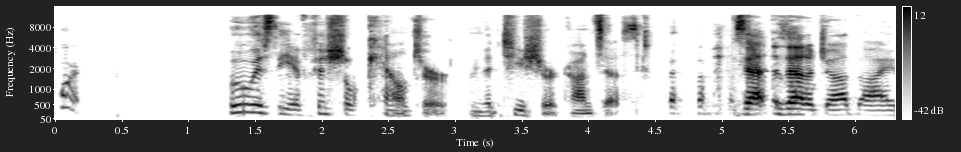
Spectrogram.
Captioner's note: laughing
